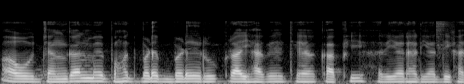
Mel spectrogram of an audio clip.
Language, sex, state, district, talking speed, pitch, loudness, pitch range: Chhattisgarhi, male, Chhattisgarh, Rajnandgaon, 180 wpm, 130 Hz, -15 LUFS, 125-135 Hz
